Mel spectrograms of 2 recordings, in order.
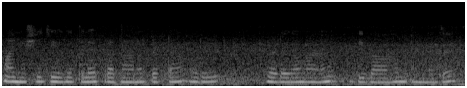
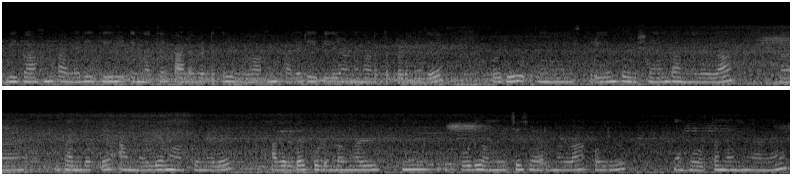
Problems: constant background noise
